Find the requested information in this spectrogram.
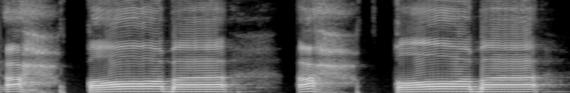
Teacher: آپ 2 زبر کی تنوین کے اوپر وقف کریں گے تو 2 زبر کی تنوین کو ایک الف اور ایک زبر سے پڑھیں گے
